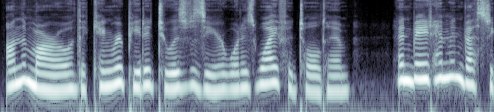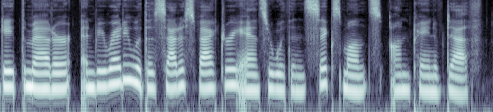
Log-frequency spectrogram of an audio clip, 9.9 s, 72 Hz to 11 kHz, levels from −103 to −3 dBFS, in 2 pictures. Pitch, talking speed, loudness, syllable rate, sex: 225 Hz, 215 wpm, -16 LUFS, 5.6 syllables/s, female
